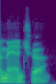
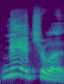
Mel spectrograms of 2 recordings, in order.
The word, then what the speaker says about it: Mantua: Okay, the word is Mantua. Nicole, how do you say that word? I say that Mantua. Conrad? Yeah, Mantua. That's right. Ding, ding, ding. There's no like official thing, but yeah, Mantua.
